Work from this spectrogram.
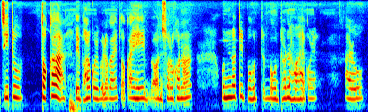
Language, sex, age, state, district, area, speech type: Assamese, female, 18-30, Assam, Charaideo, rural, spontaneous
